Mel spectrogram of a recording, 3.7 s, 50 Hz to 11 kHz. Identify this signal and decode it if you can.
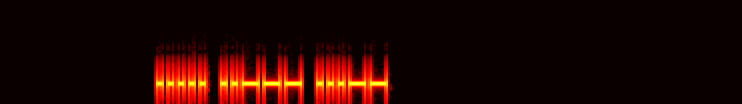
Morse code, heard as a keyed tone, about 44 wpm, 700 Hz. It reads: 523
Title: Numbers - 3-Digit 45wpm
